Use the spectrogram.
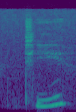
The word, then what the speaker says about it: Thiebaud: Thiebaud.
